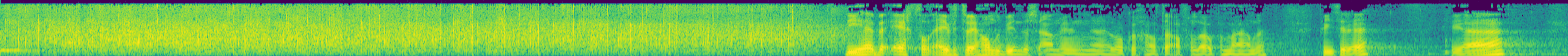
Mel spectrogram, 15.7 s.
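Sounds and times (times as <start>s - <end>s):
audience applause: 0.0s - 8.6s
speech: 8.4s - 13.8s, 14.5s - 15.2s.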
